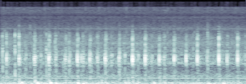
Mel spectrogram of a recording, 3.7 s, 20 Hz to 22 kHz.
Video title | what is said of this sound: Dyson v7 animal pro (hepa) | I shake this you can hear it you can see it wiggle side to side it's not very secure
